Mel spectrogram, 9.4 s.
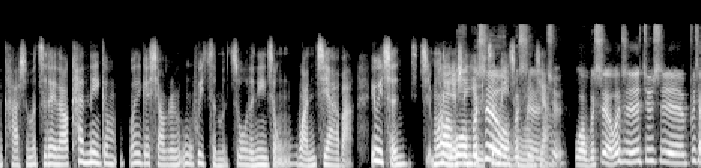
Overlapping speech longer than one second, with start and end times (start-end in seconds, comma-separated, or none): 5.8-7.4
